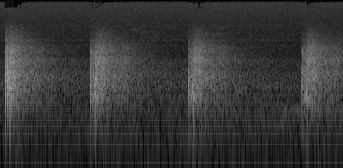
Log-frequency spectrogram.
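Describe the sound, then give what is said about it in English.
Four gunshots from a nearby shooting range, each a sharp, loud crack followed by a lingering decay, spaced fairly evenly a little over a second apart with no voices. “So we're in Marietta Terrace, so we're literally like another fence line apart from us in the shooting range right now”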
